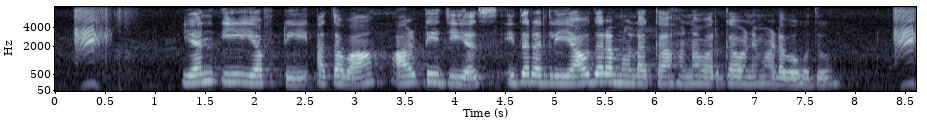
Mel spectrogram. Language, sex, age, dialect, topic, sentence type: Kannada, female, 18-24, Coastal/Dakshin, banking, question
